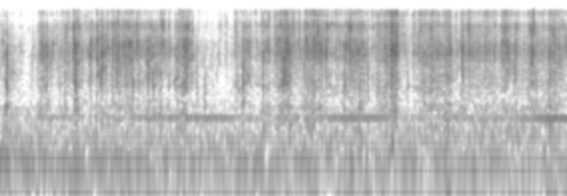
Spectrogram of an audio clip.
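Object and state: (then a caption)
Plastic bubble wrap being scratched. Long nails scratch and crinkle a rolled red plastic bubble wrap tube beside the microphone, making dense, bright crackling and rustling with many small sharp ticks. A faint steady hum runs underneath.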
